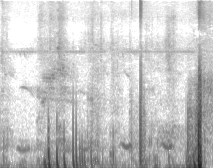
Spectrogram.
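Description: Irregular footsteps and knocks of hikers walking on stony, grassy ground, ending in one sharp, loud knock.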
